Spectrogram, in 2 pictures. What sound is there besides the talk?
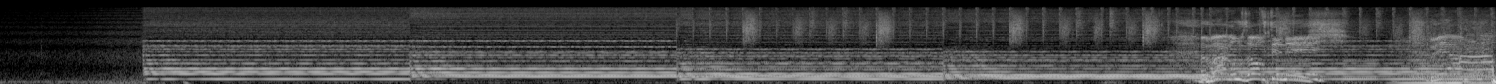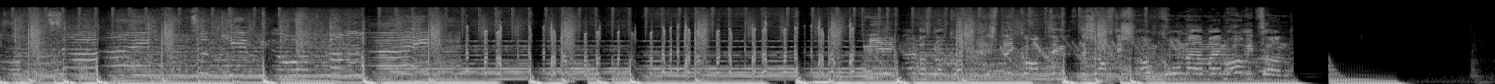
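music track played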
